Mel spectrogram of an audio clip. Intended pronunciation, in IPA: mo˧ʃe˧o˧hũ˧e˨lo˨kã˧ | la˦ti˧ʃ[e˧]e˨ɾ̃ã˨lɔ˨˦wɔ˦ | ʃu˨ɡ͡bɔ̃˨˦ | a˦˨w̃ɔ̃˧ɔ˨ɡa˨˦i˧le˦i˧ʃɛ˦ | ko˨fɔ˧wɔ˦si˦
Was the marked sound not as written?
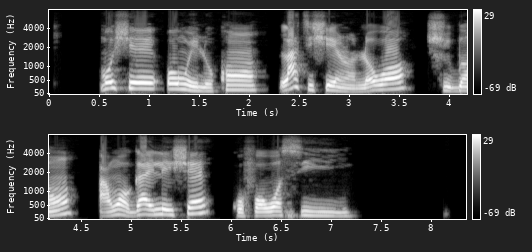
no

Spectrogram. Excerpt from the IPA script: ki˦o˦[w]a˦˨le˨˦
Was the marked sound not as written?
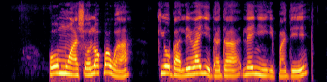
yes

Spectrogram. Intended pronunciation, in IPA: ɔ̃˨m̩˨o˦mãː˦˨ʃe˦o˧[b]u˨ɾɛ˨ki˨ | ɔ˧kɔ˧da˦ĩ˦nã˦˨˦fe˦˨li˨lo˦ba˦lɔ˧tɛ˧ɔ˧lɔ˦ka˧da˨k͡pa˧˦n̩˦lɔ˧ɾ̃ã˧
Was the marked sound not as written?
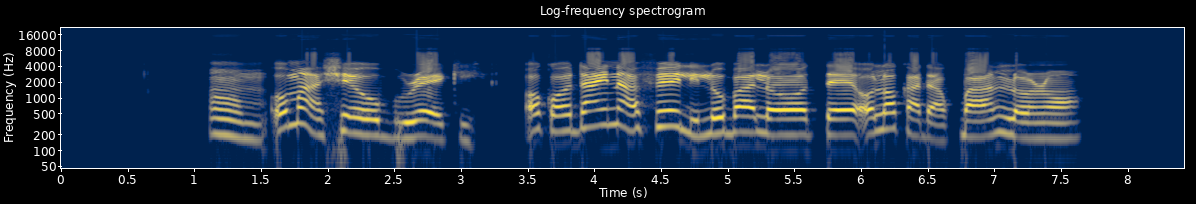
no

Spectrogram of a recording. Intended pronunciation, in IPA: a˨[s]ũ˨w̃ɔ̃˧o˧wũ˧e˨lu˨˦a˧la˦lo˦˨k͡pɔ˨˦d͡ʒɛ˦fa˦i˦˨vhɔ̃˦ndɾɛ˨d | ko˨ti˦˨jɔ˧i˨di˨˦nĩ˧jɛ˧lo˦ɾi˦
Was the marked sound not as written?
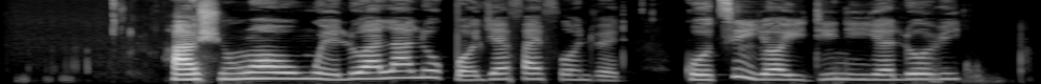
yes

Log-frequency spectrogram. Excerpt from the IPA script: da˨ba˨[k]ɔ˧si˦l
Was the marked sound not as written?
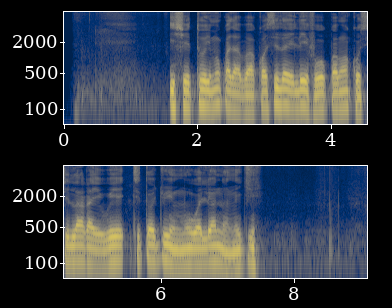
no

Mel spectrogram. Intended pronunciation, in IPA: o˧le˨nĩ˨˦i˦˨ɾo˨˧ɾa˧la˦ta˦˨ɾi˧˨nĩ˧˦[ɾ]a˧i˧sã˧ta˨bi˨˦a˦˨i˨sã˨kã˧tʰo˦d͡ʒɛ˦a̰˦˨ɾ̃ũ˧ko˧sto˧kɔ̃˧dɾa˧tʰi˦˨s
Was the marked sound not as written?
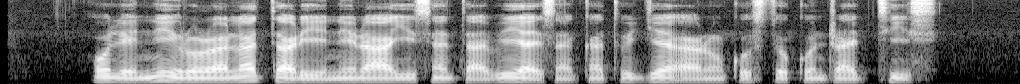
no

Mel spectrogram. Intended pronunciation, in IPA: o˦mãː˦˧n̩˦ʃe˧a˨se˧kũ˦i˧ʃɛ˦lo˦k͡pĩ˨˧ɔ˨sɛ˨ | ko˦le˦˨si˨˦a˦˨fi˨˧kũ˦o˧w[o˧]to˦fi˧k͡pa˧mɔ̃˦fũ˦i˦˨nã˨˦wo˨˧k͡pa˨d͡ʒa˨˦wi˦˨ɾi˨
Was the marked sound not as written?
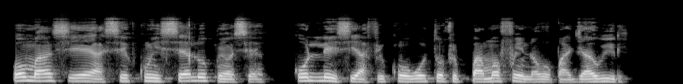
no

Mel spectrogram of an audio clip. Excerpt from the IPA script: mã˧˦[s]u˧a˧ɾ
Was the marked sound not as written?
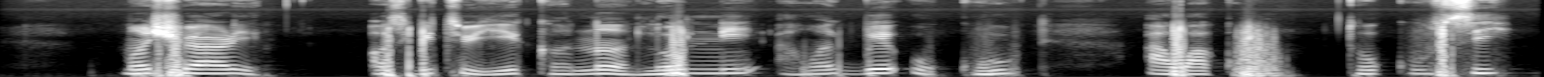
yes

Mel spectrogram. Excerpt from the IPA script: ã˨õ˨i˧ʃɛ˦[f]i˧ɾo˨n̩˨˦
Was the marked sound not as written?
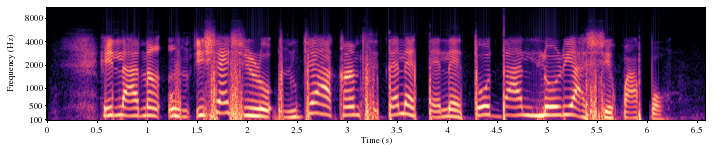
yes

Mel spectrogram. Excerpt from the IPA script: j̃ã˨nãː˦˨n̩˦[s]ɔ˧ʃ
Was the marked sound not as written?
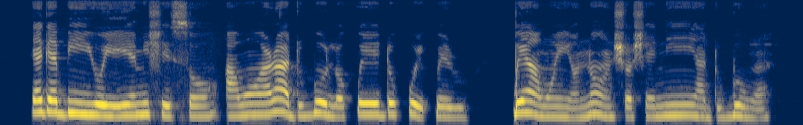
yes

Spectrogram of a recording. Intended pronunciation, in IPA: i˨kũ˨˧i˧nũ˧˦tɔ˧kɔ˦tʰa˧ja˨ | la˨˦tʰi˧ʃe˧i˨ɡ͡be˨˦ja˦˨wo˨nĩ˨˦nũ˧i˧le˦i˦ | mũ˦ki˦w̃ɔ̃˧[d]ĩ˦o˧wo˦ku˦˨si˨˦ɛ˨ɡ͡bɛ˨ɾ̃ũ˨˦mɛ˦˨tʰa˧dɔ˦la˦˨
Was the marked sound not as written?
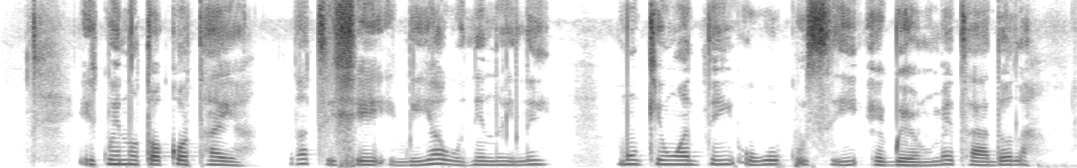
no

